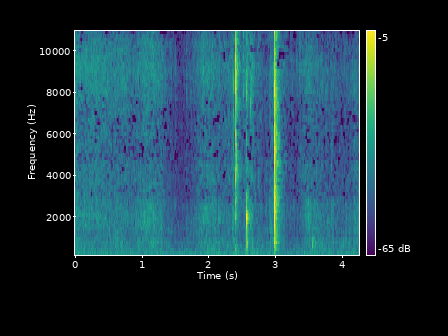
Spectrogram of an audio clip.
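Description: Quiet handling of a glass perfume bottle: a few light, sharp clicks about two and a half and three seconds in, as the bottle and its cap are handled.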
